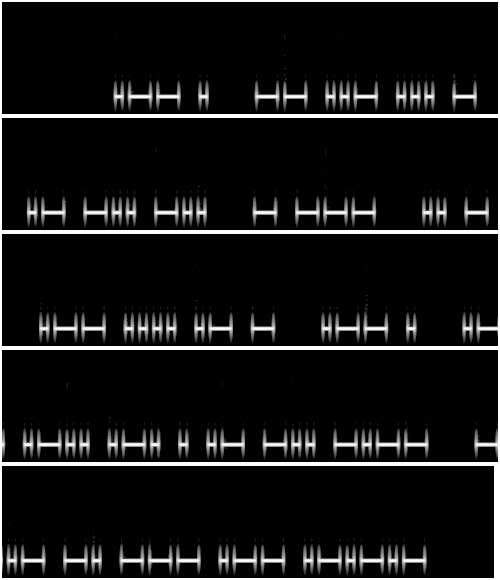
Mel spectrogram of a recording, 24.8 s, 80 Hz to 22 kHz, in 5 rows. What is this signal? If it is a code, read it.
Morse code, heard as a keyed tone, about 17 wpm, 700 Hz. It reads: WE MUST ADD TO IT WHAT WE ALREADY KNOW.
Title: Sentences from Top 1000 Words - Review Part 1 - 17wpm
